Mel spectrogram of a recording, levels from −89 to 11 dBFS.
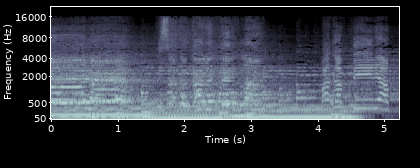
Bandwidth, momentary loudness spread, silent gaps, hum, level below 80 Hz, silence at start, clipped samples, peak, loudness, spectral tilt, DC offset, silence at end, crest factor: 16 kHz; 6 LU; none; none; -18 dBFS; 0 s; under 0.1%; 0 dBFS; -15 LUFS; -6 dB/octave; under 0.1%; 0 s; 14 dB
